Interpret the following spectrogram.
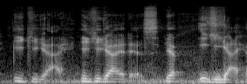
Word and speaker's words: Ikigai: having me appreciate it did I make the pronunciation on your firm correctly geeky guy geeky guys it is yep you guys okay perfect and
